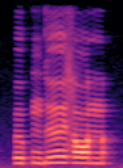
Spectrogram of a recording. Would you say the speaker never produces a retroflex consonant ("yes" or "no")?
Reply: yes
